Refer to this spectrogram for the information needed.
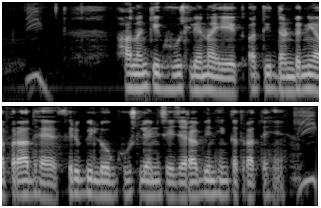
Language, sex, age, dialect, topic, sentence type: Hindi, male, 18-24, Garhwali, agriculture, statement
